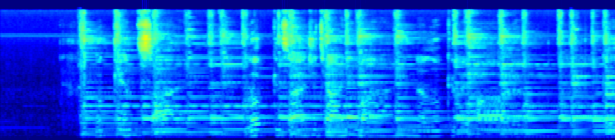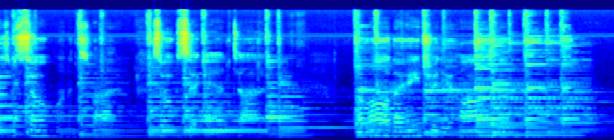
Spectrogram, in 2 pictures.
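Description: Background music led by a strummed acoustic guitar, starting about a second in.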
